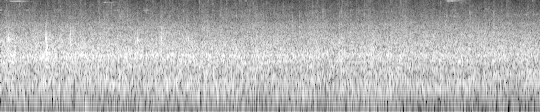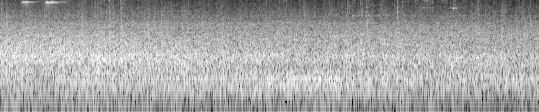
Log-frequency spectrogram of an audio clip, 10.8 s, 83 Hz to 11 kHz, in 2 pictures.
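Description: H0-scale model trains running over the layout's track, a steady whirr of wheels and motors that slowly fades, with a few sharp clicks near the start.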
